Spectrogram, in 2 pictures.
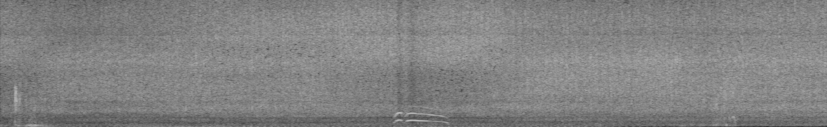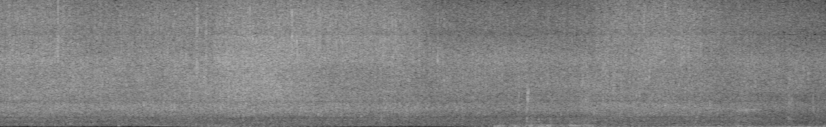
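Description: Small rocky stream rushing and tumbling over stones, a steady wash of water noise. A low rumble comes and goes underneath.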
